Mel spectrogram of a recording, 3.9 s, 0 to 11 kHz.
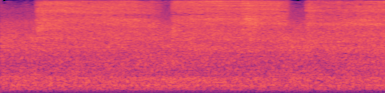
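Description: A spray can hisses continuously while paint is applied to model Airbus A380 spoiler parts, a steady close rushing sound with brief dips in the upper hiss.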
